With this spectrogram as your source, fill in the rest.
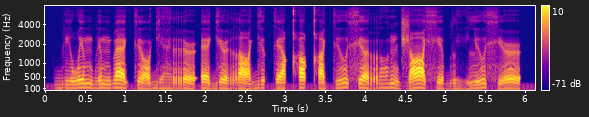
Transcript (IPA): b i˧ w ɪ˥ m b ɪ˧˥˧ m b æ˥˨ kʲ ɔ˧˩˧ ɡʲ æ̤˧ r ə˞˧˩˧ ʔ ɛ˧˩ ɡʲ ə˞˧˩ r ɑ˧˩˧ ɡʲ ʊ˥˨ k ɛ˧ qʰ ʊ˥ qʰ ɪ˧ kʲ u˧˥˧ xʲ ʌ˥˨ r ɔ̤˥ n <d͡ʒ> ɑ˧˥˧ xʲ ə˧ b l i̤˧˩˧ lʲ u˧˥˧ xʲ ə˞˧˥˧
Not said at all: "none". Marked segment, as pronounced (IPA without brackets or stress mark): d͡ʒ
